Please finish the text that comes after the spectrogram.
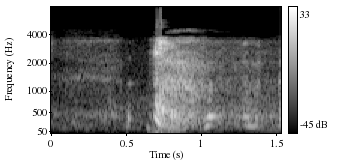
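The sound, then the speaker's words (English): A single harsh cough bursts out after a quiet moment, followed by a rougher throaty rasp trailing off; no talking. “Excuse me when I cough.”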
